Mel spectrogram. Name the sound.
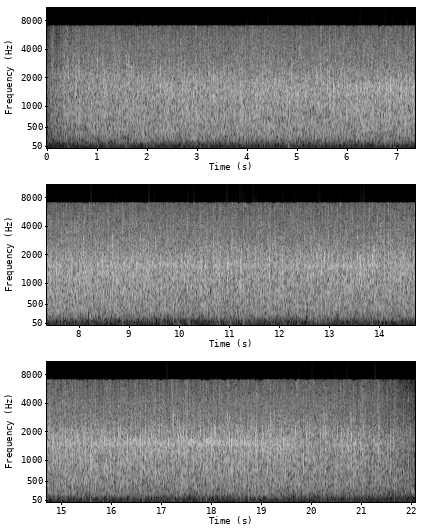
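applause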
